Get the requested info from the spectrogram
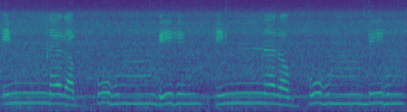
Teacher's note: میم ساکن کے بعد با آئے تو میم ساکن کو غنہ کے ساتھ پڑھیں گے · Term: اخفا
